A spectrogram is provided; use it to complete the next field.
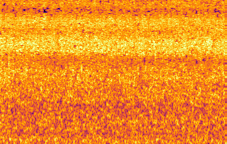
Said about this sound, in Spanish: Es el sonido de un vídeo que puedes ver en nuestras redes sociales y que muestra el hundimiento de esta carretera que une ambas capitales de provincia, un socavón en uno de sus tramos y que ha provocado que conductores se hayan visto atrapados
